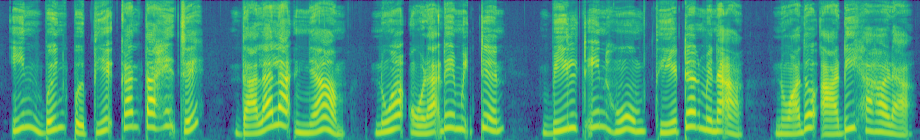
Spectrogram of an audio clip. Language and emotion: Santali, surprised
